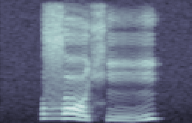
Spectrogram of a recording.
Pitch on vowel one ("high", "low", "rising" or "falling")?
falling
